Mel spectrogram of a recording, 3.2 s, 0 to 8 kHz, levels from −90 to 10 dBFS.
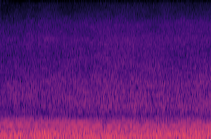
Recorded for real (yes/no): no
